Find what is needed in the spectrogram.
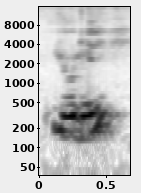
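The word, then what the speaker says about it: juli: join uni c'est pareil on pense au y de yaourt avec le ou et liit comme un lit sans on prononce bien sûr pas le T Yi yulli puis il y a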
